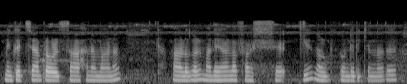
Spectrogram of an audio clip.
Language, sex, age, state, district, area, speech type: Malayalam, female, 18-30, Kerala, Thiruvananthapuram, rural, spontaneous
